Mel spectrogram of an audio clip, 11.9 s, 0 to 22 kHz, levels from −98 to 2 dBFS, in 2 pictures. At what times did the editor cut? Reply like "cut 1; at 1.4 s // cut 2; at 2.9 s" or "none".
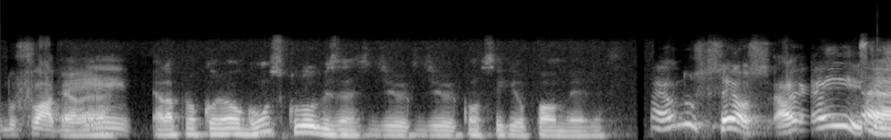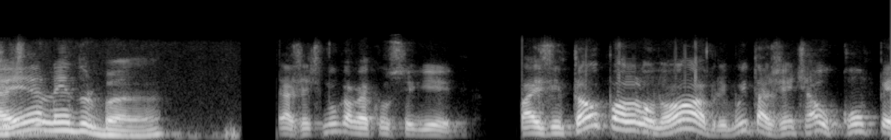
cut 1; at 2.8 s // cut 2; at 4.2 s // cut 3; at 5.7 s // cut 4; at 9.2 s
